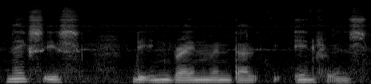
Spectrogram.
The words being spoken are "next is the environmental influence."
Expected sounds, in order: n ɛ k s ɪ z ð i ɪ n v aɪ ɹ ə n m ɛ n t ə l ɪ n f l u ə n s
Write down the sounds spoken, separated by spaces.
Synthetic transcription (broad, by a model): n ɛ k s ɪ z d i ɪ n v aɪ ə n m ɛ n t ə l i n f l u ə n s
